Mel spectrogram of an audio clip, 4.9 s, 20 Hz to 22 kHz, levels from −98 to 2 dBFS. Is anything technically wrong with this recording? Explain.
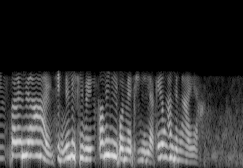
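Yes, throughout the speech there's Codec 2 vocoder damage. Only pitch, voicing, energy and spectral envelope survive, rebuilt from sine waves, so it's heavily robotic and buzzy, nothing above 3.7 kHz, consistent with roughly 0.7 kbit/s.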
